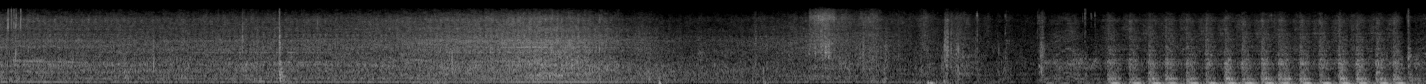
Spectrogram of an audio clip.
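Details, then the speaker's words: 2005 Kia Sorento 4x4 with intermittent-then-permanent crank no-start, fuel pump and crank sensor already replaced, no check engine light, weak battery on jumper cables: starter churns evenly, engine never fires; crank no-start, engine computer suspected. "Definitely crank no start."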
